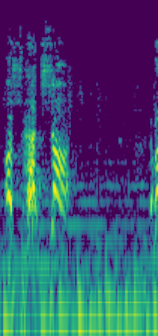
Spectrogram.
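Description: A woman shouting a few agitated words in the first second, then a quieter stretch of background music with steady held tones.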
